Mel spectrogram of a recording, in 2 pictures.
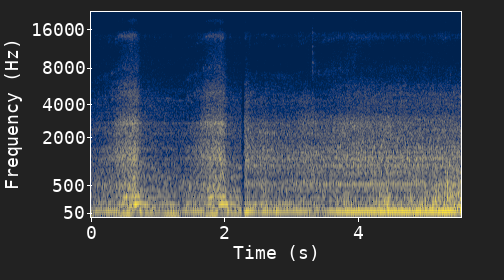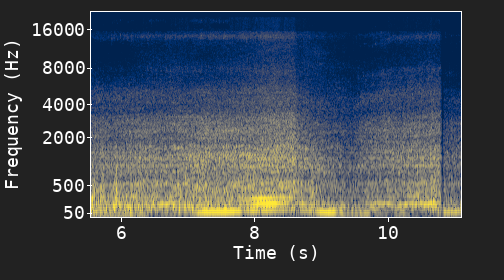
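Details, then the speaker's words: Cummins 4BT four-cylinder diesel swapped into a Jeep LJ, after cold start: heavy rattle at idle with a few throttle blips rising and falling cleanly; typical healthy 4BT diesel clatter. "You guys are either gonna love this sound or you're gonna hate it. If you're into diesels, you're gonna love this thing. Sounds great."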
